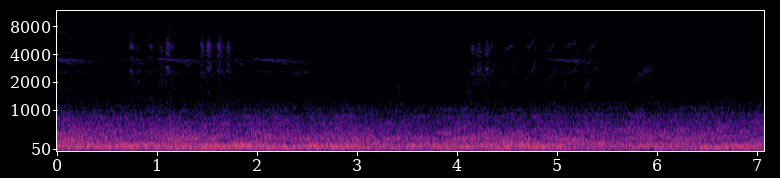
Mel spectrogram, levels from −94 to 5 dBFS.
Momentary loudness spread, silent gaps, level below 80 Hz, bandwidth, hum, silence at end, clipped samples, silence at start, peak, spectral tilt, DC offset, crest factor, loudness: 5 LU; none; -58 dBFS; 6.8 kHz; none; 0 s; under 0.1%; 0 s; -30 dBFS; -10.5 dB/octave; under 0.1%; 14 dB; -46 LUFS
